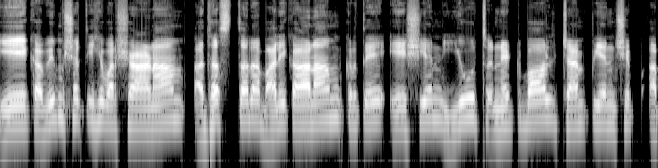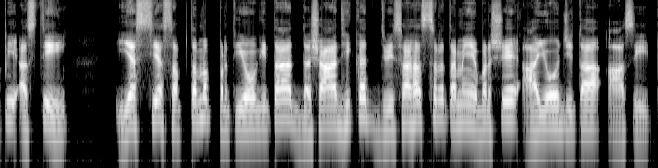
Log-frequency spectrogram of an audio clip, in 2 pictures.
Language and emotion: Sanskrit, neutral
